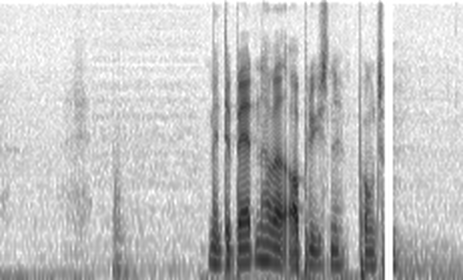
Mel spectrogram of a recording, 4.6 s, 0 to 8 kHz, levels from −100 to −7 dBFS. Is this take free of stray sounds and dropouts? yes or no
no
